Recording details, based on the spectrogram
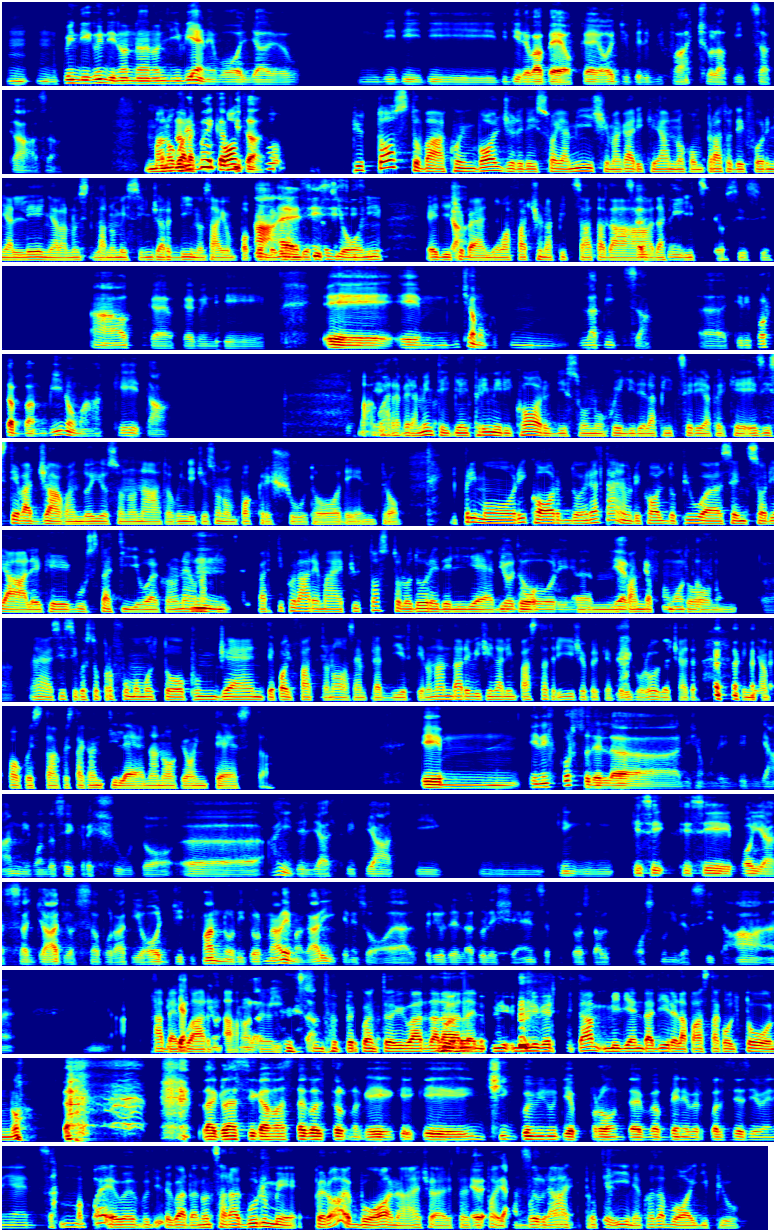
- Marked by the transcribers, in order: "ricordo" said as "ricoldo"; unintelligible speech; unintelligible speech; put-on voice: "Non andare vicino all'impastatrice perché è pericoloso"; chuckle; chuckle; chuckle; chuckle; other background noise; chuckle
- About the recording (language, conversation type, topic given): Italian, podcast, Qual è il piatto di casa che ti fa tornare bambino?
